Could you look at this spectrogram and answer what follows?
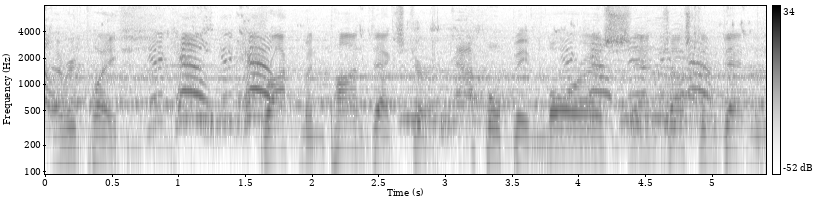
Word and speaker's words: Pondexter: help you every every place count count Brockman Pondexter applebe Morris and Justin dman the Soph morality junr out of carandale Illinois now on the floor for Washington Pondexter overplays nearly forces a steal and then commits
